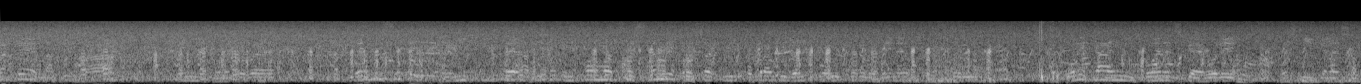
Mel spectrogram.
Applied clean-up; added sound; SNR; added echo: none; Fowl; -4 dB; reverberation time 1.0 s.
